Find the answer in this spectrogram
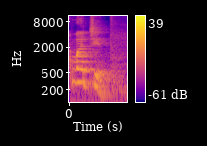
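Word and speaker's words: क्वचित्: के हैज टू बी you have to pronounce it's अ क्व क इज a combination of अ क एंड वा लेटर क्वा क्व quality so like a quality yes का शुड बी प्रोनाउंसड क्व चित क्व च क्वा क्वक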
